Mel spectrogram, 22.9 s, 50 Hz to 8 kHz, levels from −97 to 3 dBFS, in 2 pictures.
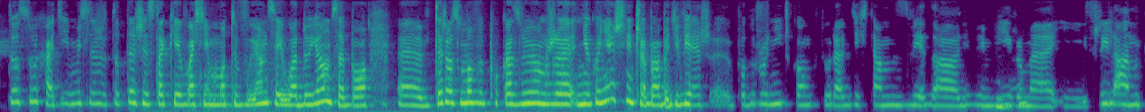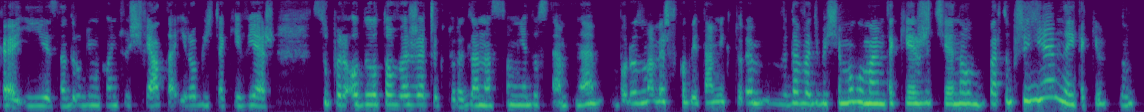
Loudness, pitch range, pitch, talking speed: -24 LUFS, 235-285 Hz, 260 Hz, 180 wpm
